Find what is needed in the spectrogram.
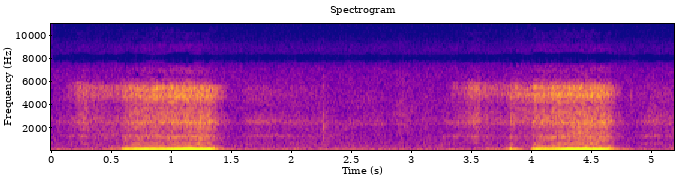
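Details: Snoring: two loud, low, rattling snores on the in-breath about three seconds apart, typical heavy snoring.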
